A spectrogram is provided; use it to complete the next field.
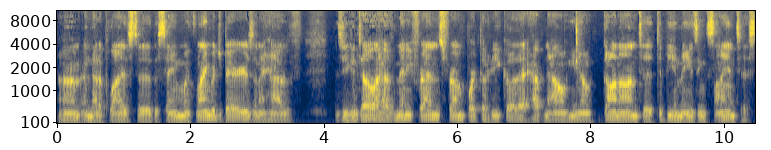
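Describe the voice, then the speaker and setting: A man's very deep, low voice in a monotone, flat delivery over a quiet background. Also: moderate pace. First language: Spanish. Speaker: graduate researcher panelist. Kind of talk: panel discussion.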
